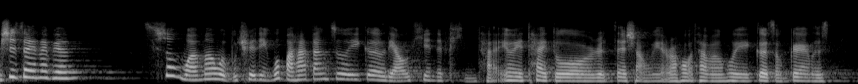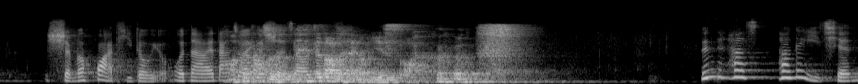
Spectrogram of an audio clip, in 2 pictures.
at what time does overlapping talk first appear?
11 s

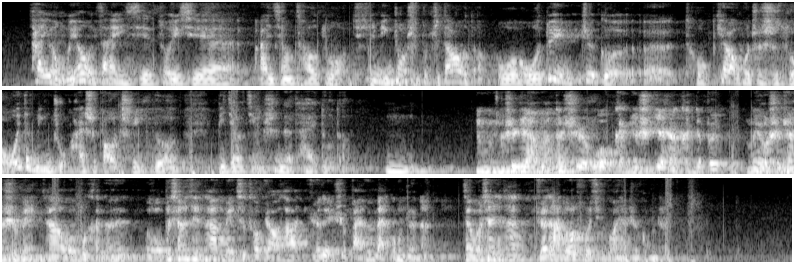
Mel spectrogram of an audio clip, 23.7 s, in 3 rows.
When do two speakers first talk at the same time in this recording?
none

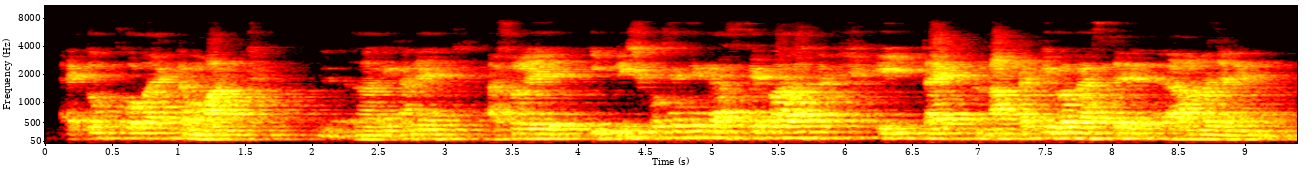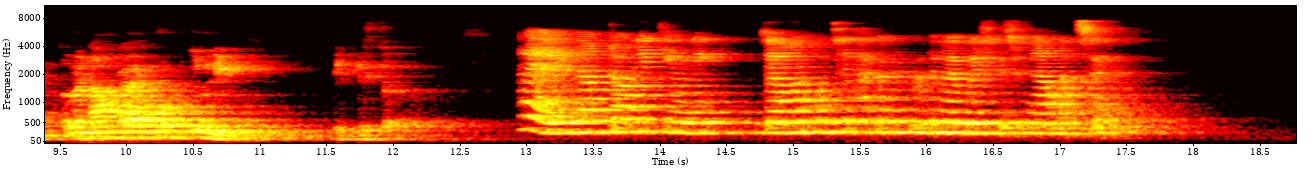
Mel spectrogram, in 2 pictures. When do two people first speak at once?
none

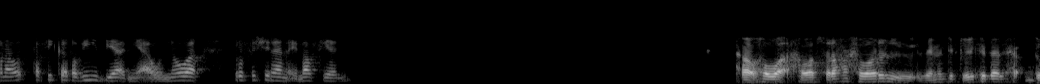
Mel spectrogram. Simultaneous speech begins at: none

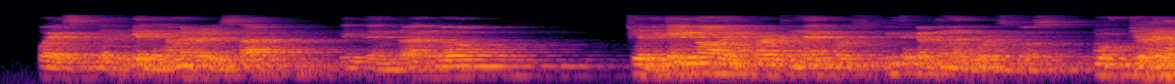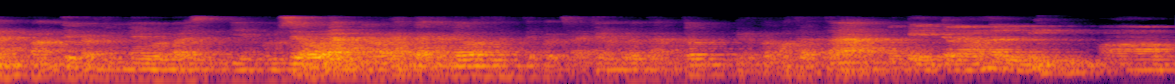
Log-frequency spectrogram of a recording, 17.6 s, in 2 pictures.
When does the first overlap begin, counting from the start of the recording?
none

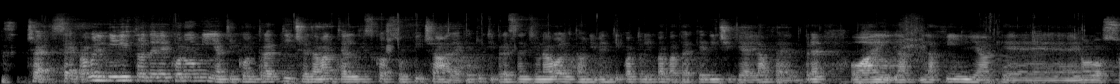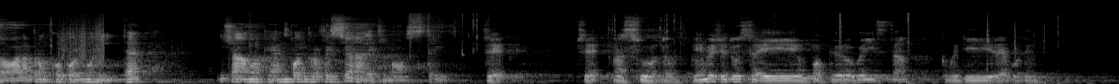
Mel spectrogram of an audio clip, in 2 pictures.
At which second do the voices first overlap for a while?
none

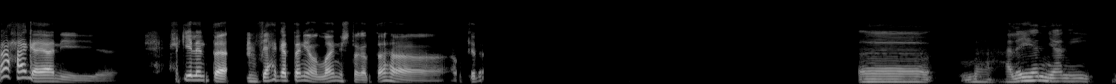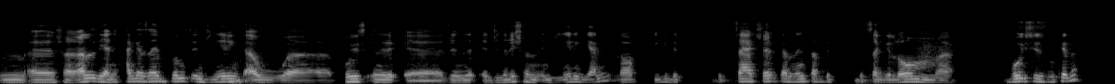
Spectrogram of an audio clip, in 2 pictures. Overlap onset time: none

